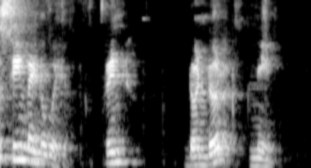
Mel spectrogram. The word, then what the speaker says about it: dunder name: The way you would pronounce this is you would say dunder name.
